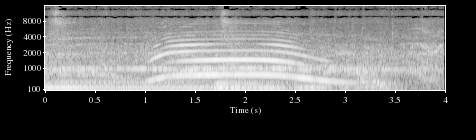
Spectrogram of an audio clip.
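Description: Acoustic guitars ringing on a sustained chord that stops a little under two seconds in, overlapped by one long, high whoop from a voice that rises, holds and falls away, with loudness dropping near the end.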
